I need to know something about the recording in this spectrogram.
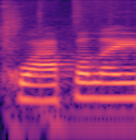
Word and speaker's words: Goapele: of a challenge and that's why it's just pronounced swap away now so that we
